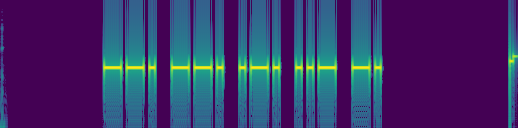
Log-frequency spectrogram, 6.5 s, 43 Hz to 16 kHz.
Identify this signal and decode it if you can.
Morse code, heard as a keyed tone, about 17 wpm, 700 Hz. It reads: GGRUN
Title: Code Groups - 5 Letters - 17wpm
